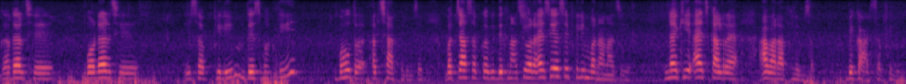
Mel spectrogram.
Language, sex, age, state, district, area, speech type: Maithili, female, 45-60, Bihar, Purnia, urban, spontaneous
